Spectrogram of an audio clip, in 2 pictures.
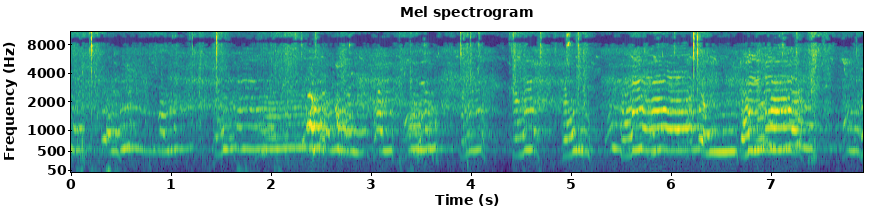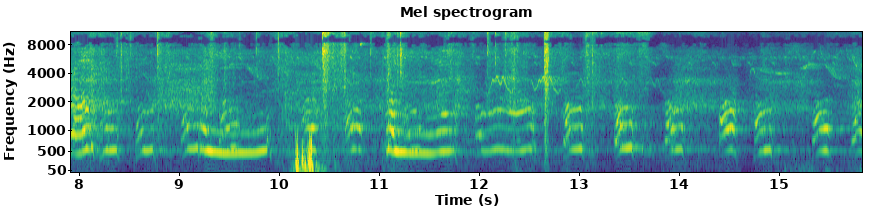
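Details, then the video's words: Kennel foxhounds, among them the old dog Faísca, baying together in a steady, overlapping chorus of rising and falling mid-pitched howls that continues throughout, with one sharp bang partway through. "Faísca véia faz barulho mesmo , foxhound é aqui ."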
